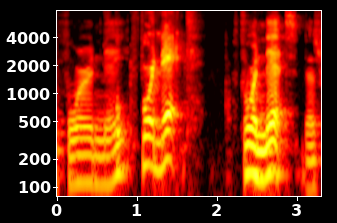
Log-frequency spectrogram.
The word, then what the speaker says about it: Fournette: Fournette.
